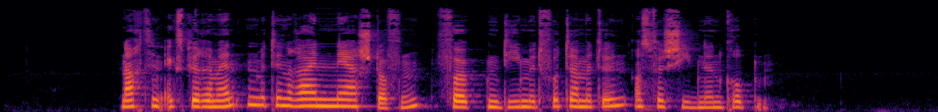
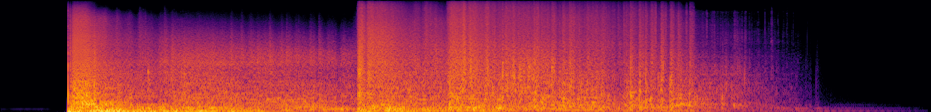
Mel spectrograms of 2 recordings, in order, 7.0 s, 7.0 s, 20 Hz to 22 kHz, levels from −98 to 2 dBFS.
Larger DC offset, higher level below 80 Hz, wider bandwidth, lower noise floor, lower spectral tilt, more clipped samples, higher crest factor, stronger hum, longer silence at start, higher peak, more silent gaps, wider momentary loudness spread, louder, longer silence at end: neither; second, -70 dBFS vs -22 dBFS; second, 16 kHz vs over 20 kHz; second, -83 dBFS vs -89 dBFS; about the same, -5.5 dB/octave vs -5 dB/octave; neither; about the same, 18 dB vs 18 dB; neither; first, 0.9 s vs 0.5 s; second, -10 dBFS vs 0 dBFS; neither; about the same, 9 LU vs 10 LU; second, -27 LUFS vs -18 LUFS; about the same, 1.3 s vs 1.35 s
